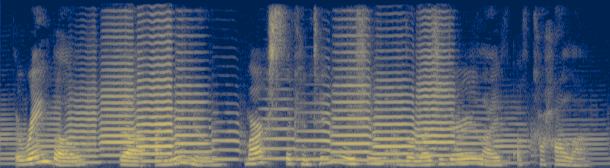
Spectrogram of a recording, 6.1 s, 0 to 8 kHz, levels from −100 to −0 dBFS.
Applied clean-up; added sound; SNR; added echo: none; Trumpet; -1 dB; none.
